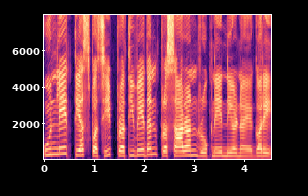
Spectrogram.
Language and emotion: Nepali, neutral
